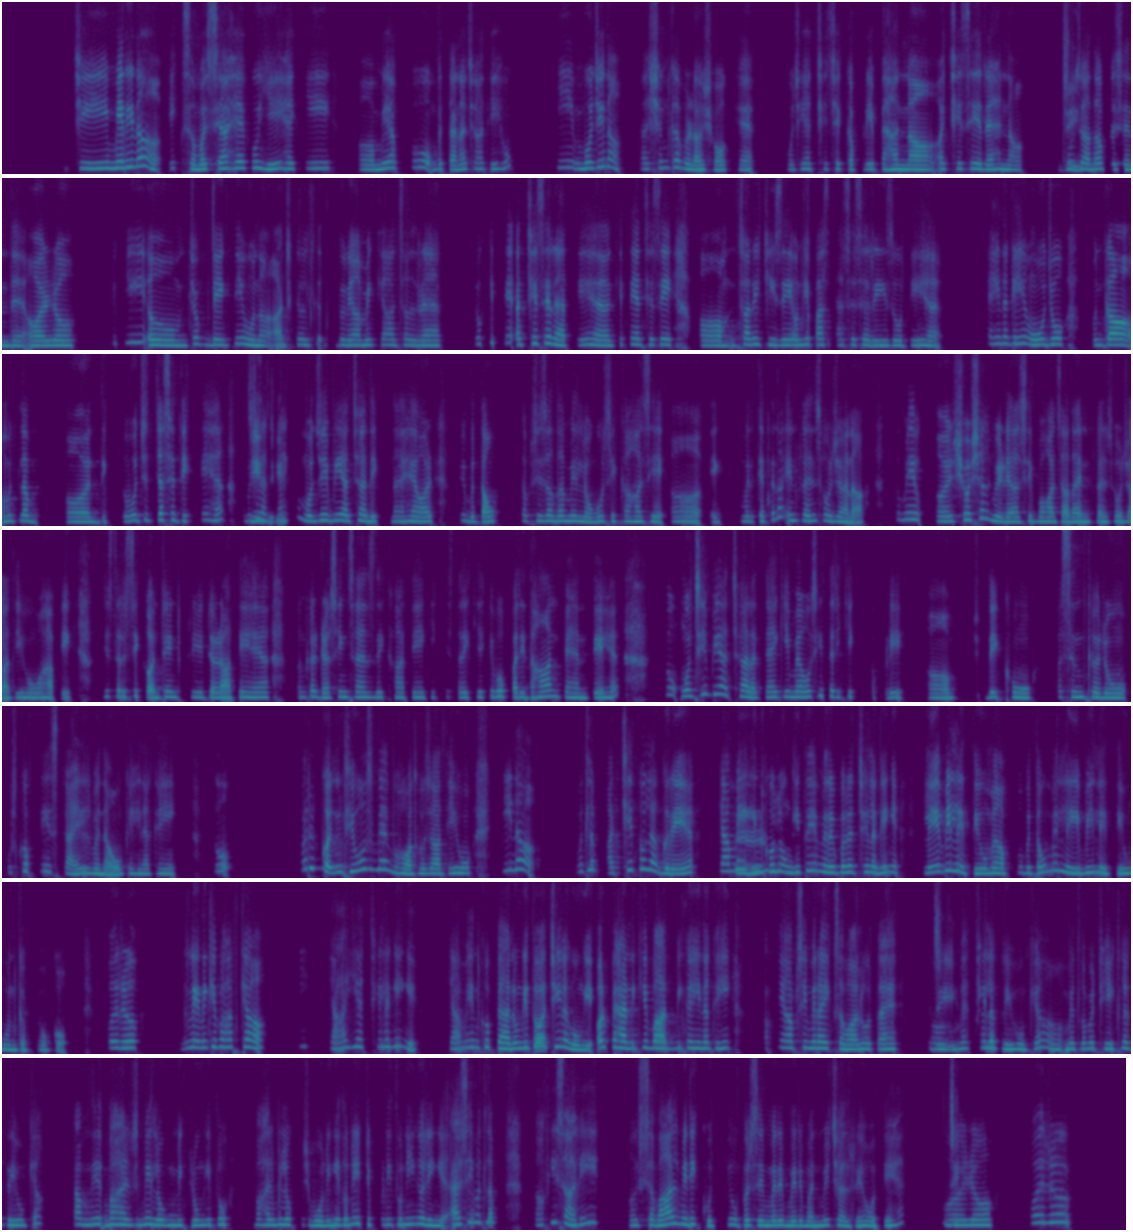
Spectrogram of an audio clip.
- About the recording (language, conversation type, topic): Hindi, advice, कपड़े और स्टाइल चुनने में मुझे मदद कैसे मिल सकती है?
- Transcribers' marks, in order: in English: "एक्सेसरीज़"; in English: "इन्फ्लुएंस"; in English: "इन्फ्लुएंस"; in English: "कंटेंट क्रिएटर"; in English: "ड्रेसिंग सेंस"; in English: "स्टाइल"; in English: "कन्फ्यूज़"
